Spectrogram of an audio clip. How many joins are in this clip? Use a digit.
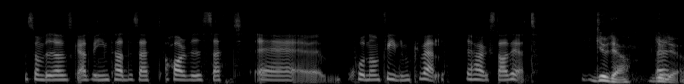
1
